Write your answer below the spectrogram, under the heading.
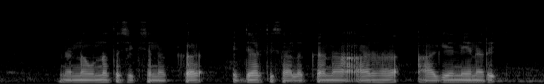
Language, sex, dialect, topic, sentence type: Kannada, male, Northeastern, banking, statement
